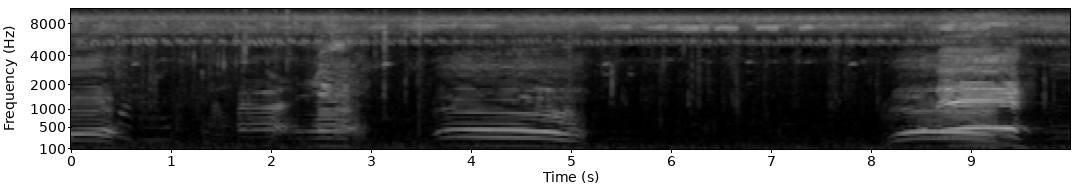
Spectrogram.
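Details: Evening on a country road: herd cows calling their friends to come home to the barn, giving five rich, harmonic moos, some arching, the longest lasting over a second, against a steady high-pitched background hiss.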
